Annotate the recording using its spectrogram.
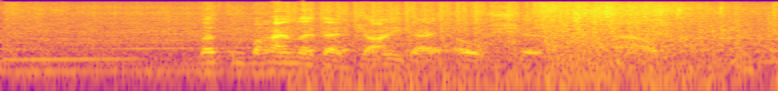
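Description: A car crashes into a truck with a loud metal bang.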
